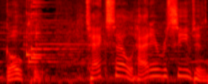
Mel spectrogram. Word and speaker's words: Goku: The numbers five and nine in Japanese are pronounced go and queue respectively, which combined sound like Goku.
